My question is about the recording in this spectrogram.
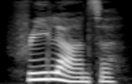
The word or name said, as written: FREELANCERE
